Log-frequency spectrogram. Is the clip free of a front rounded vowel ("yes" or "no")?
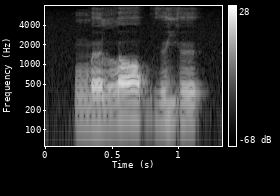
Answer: no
